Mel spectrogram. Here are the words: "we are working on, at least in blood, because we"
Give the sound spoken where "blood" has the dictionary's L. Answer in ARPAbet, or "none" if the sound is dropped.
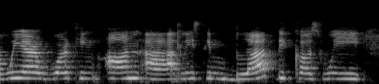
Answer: L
